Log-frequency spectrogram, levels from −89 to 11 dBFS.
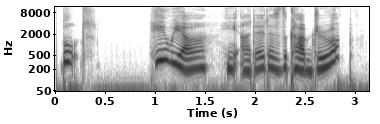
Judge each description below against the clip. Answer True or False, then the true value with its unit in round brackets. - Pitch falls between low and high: False (235 Hz)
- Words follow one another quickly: True (210 wpm)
